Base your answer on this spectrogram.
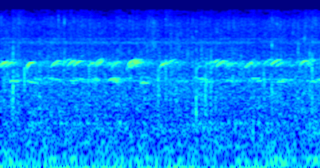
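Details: Coqui frogs on the Big Island of Hawaii in tropical rain, sharp rising chirps sounding at uneven intervals from several frogs, backed by steady rainfall and occasional louder drips.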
